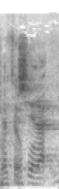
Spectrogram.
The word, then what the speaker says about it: aficionado: Aficionado. You said it right.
